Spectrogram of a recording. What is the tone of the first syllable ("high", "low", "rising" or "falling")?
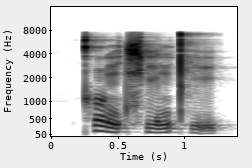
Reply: falling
